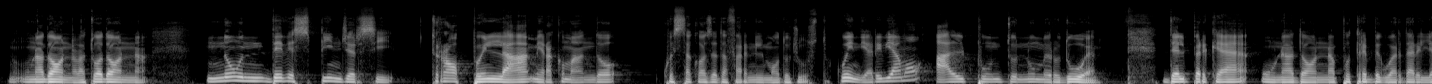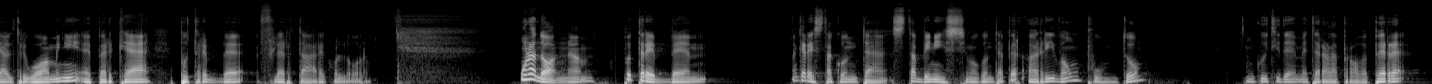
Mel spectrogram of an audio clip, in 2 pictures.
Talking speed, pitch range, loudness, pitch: 140 wpm, 105-125 Hz, -22 LUFS, 115 Hz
